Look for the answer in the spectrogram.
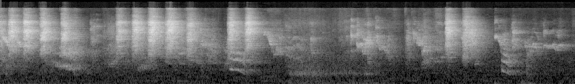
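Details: Budgerigars in a healthy home colony shared with ring-necked parrots: bursts of high, scratchy chirps and warbles, several fast squeaky notes at once, with brief down-slurred whistles between busy spells.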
